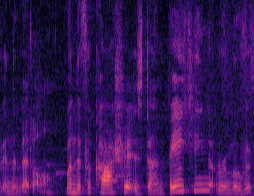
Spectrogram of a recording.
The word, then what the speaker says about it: focaccia: focaccia during this video the proper way apparently is focaccia i grew up saying focaccia though so that's just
